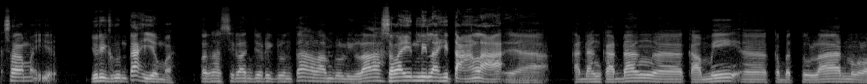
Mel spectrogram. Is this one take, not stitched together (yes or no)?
yes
